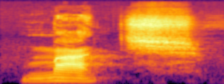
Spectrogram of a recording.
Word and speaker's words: much: O U tem o som de A, o C e o H tem o som de TX. Much.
